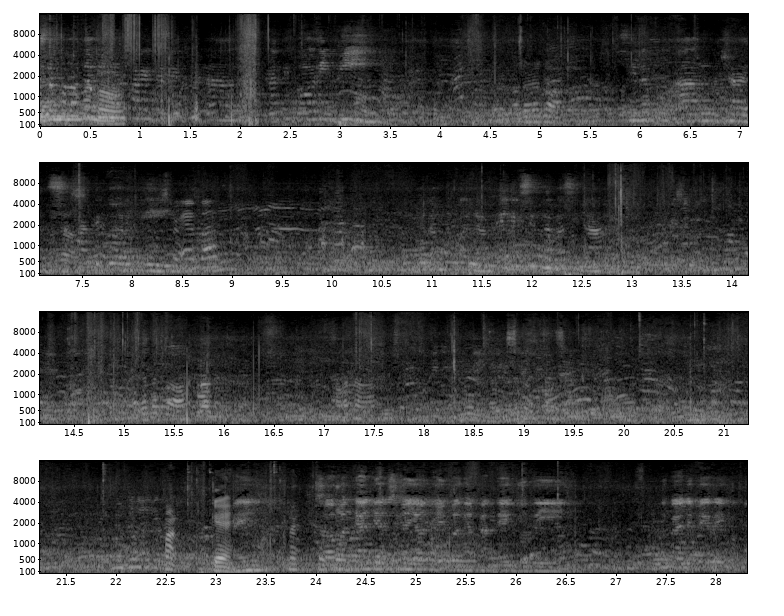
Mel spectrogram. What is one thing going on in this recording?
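A crowd of men and women chatter all around in a large room.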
